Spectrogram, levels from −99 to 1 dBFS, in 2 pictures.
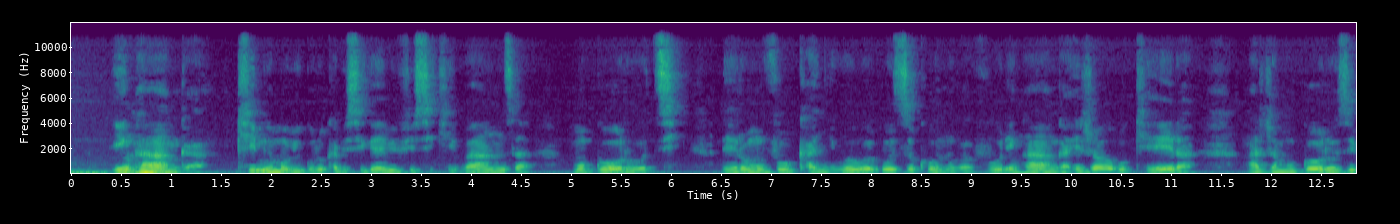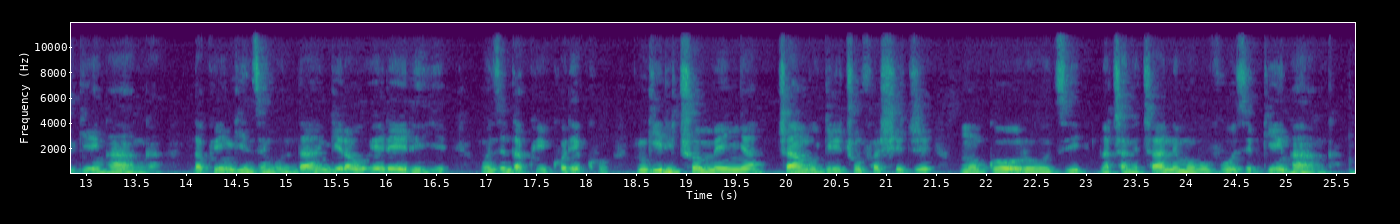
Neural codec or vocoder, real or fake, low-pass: none; real; 10.8 kHz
